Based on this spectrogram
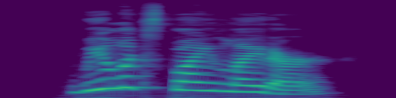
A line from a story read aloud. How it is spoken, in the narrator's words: Sakura said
